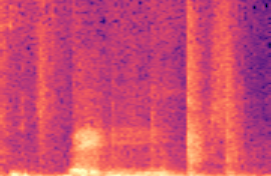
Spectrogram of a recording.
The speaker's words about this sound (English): Yep, that's a hairball, all right.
